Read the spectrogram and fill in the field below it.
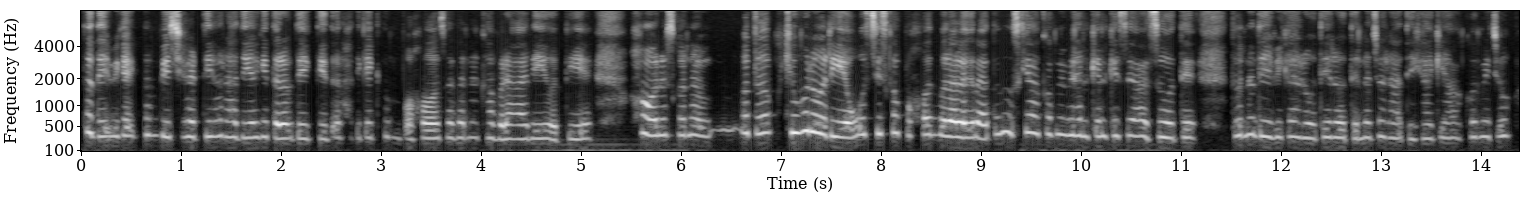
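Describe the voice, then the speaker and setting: A woman's voice: sits high, steady tone, fairly quick, gravelly, dark tone, no echo. A talkative woman telling a romance story in a casual way to her channel's listeners. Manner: chatty, talkative.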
